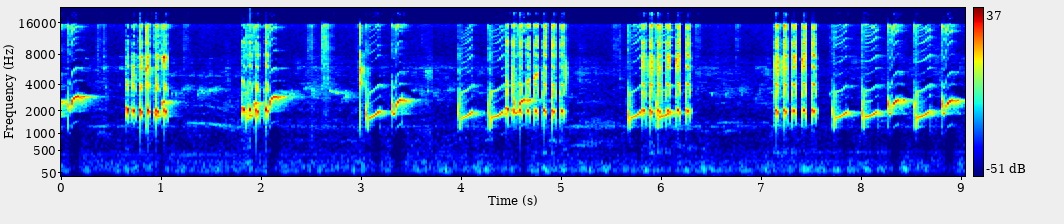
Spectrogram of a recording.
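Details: Bar-winged prinias, male and female, calling for a lure: harsh buzzy rattles alternating with short upslurred whistled notes, ending in a quick run of rising whistles, low rumble beneath.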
